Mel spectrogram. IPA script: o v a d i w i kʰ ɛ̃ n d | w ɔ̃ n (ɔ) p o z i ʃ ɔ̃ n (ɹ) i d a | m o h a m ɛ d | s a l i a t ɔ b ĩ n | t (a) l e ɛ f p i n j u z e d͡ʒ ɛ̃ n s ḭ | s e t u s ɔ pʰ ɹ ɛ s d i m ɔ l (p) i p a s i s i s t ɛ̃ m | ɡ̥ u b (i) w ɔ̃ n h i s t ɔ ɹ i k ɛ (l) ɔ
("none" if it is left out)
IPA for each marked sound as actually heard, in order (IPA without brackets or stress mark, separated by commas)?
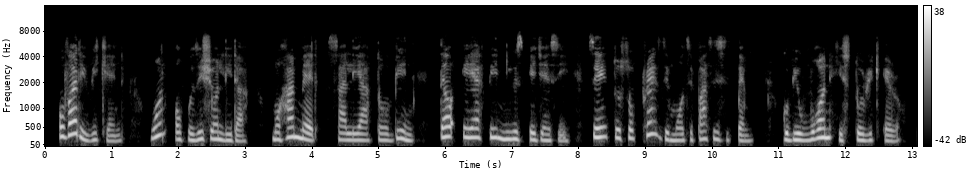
ɔ, l, ɛ, t, i, ɹ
